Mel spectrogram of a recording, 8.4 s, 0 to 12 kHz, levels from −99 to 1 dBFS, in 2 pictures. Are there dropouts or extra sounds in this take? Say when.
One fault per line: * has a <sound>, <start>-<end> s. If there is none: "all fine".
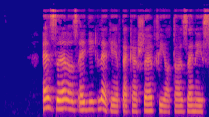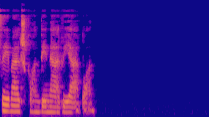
all fine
